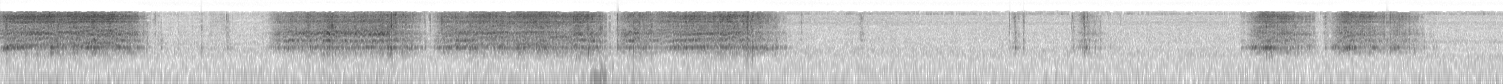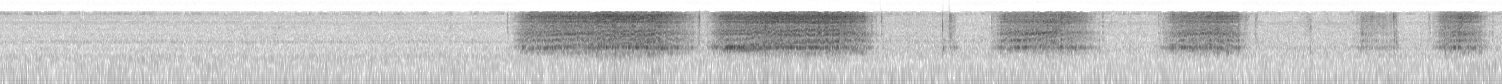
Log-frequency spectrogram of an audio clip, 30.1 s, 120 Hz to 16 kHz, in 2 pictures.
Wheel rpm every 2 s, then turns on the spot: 80, 80, 100, 70, 0, 0, 40, 0, 0, 0, 100, 100, 40, 40, 20.
26-28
